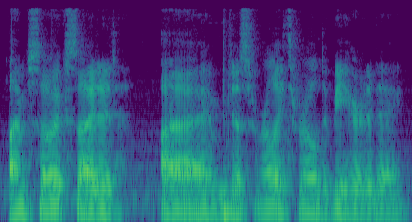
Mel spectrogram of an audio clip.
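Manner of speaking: flat, unenthused. Shown as a demonstration. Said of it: "Same words, but the tone and inflection completely changed it".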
